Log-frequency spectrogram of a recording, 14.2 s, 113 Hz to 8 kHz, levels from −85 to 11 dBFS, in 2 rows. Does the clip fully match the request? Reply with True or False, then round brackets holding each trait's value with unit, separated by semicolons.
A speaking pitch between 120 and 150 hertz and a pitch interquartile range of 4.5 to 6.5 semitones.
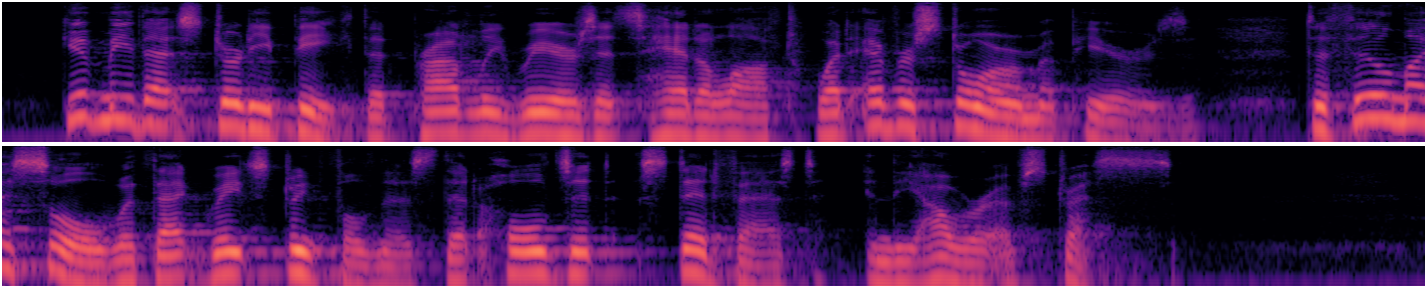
True (140 Hz; 5.6 semitones)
